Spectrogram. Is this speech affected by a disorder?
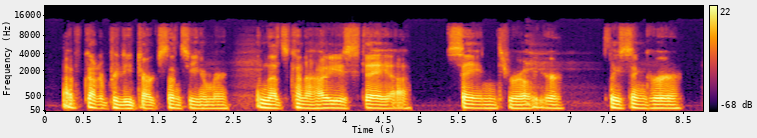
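Yes: ALS; brain implant for computer control; implant three months ago, disease progressing; voice failing, banked voice for AI speech.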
